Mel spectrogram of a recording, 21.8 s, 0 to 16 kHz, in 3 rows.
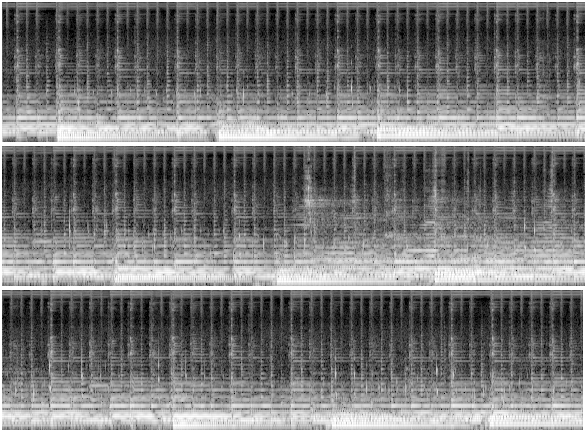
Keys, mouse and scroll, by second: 15.1 ctrl+d, 16.1-21.8 drag.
